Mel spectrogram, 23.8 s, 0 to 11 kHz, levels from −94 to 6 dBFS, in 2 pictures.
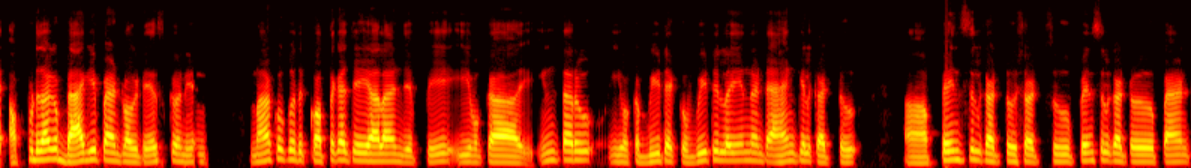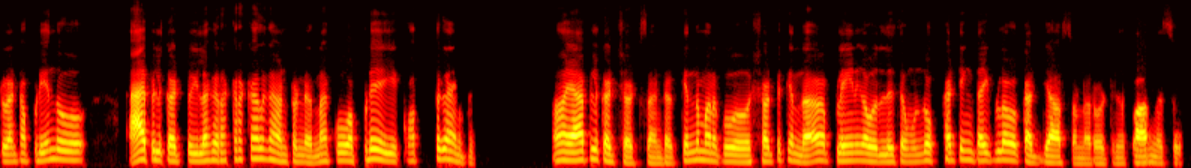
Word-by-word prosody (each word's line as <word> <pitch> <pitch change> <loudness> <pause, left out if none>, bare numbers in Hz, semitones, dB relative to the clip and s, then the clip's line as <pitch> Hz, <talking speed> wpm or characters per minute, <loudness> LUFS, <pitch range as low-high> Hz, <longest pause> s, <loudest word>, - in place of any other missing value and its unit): అప్పటిదాకా 180 +1 +3
బ్యాగీ 155 +7 +6
ప్యాంట్ల్‌లొకటి 140 -6 +2
వేసుకొని, 140 -1 -3 0.7
నాకు 160 +5 +1
కొద్దిగా 175 -3 -3
కొత్తగా 170 +3 +3
చేయాల 150 -2 +5
అని 140 -3 -7
జెప్పి, 135 +3 -6 0.3
ఈ - - -4
యొక్క 130 +1 -4 0.5
ఇంటరు, 170 +1 +1 0.3
ఈ - - -7
యొక్క 125 - -5
బీటెకు. 145 -2 -1
వీటిలో 165 0 0
ఏందంటే, 160 -3 -3
యాంకిల్ 155 +1 -2
కట్టు. 125 0 -2 0.6
ఆహ్, 115 0 0 0.2
పెన్సిల్ 175 +1 0
కట్టు 145 +1 0
షర్ట్స్, 135 +2 -2 0.2
పెన్సిల్ 160 +1 -1
కట్టు 140 -1 0 0.3
ప్యాంట్‌లు, 135 +1 0
అంటే 145 - -6
అప్పుడు 155 +1 -5
ఏందో 185 -1 0 0.7
యాపిల్ 175 -2 +5
కట్టు. 150 +1 0
ఇలాగ 155 +2 +1
రకరకాలుగా 185 +2 -2
అంటుండే. 135 -2 -4
నాకు 150 +2 -5
అప్పుడే 190 +6 0
ఈ - - -2
కొత్తగా 155 +5 -3
అనిపించింది. 115 -7 -10 0.8
ఆ! - - +4 0.2
ఆపిల్ 185 +2 0
కట్ 140 -1 +1
షర్ట్స్ 110 -1 -4
అంటారు. 110 0 -5
కింద 160 +2 -1
మనకు 145 -2 -1 0.3
షర్ట్ 145 -1 -1
కింద 140 -6 +1 0.3
ప్లెయిన్‌గా 155 0 +1
వదిలేసే 135 0 -2
ముందు 140 +4 -1
ఒక 160 - -24
కటింగ్ 170 +1 -4
టైప్‌లో 170 +2 +1 0.2
కట్ 120 -3 0
జేస్తున్నారు 105 -5 0
ఒకటి 110 +2 -11
కార్నర్స్. 120 -3 +1
150 Hz, 150 wpm, -23 LUFS, 135-165 Hz, 0.8 s, బ్యాగీ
